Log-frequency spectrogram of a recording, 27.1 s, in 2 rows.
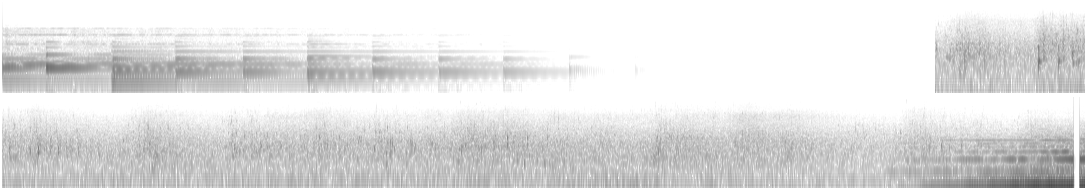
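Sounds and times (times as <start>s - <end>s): stream running over stones: 11.7s - 25.6s
music with deep bass: 25.2s - 27.0s.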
